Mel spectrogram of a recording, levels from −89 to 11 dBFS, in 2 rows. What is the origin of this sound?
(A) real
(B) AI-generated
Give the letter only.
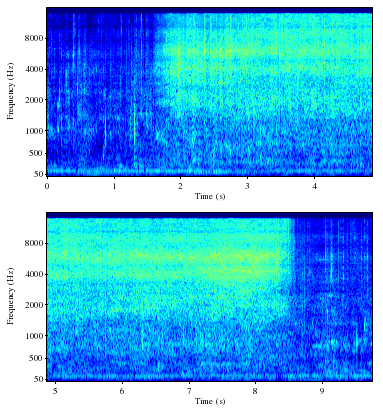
B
